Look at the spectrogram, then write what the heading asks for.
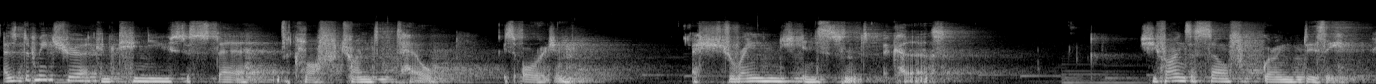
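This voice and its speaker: Slow, gravelly man as game master. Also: mid-range voice, expressive, sharp tone. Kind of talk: narrating a tabletop game. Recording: dull, very echoey, music behind.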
